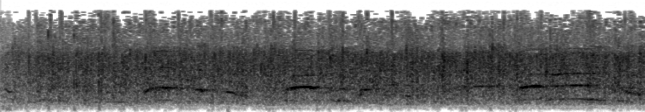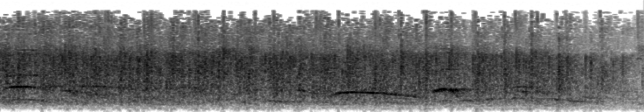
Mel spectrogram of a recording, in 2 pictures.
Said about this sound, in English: Let's just give God a hand clap of praise here.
